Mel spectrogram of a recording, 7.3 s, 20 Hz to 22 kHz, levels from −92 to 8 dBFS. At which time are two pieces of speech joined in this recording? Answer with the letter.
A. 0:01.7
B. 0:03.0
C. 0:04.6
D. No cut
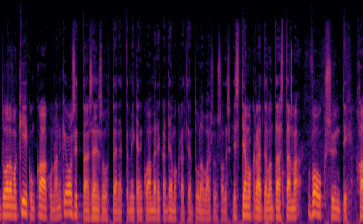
C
